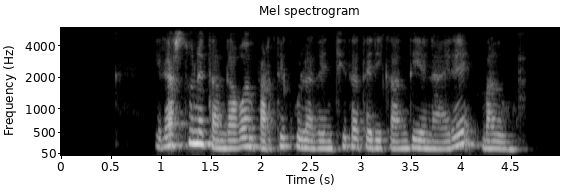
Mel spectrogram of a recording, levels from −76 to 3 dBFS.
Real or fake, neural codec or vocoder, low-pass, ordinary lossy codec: real; none; 5.4 kHz; Opus, 32 kbps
